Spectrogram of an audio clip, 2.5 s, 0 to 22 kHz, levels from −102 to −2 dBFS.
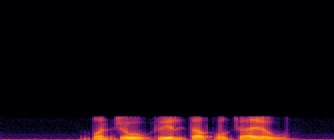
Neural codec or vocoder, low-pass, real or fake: autoencoder, 22.05 kHz, a latent of 192 numbers a frame, VITS, trained on many speakers; 3.6 kHz; fake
